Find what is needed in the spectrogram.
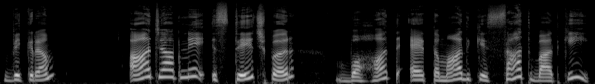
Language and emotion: Urdu, surprised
